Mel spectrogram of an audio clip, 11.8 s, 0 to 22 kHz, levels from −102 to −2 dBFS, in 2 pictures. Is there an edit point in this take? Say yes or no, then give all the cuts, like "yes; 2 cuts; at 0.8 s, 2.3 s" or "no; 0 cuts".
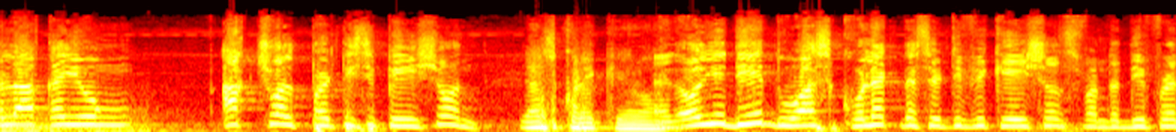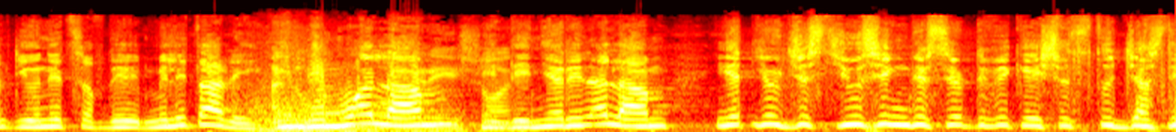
yes; 2 cuts; at 2.5 s, 7.2 s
